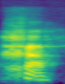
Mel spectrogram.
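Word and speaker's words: כ״ף: Y ahí está la jaf y una pataj. Forma la sílaba ja. Y una fe sofit al final que tiene sonido de F y forma la sílaba jaf.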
